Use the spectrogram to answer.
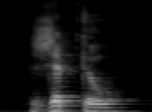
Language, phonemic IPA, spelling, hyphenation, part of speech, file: Dutch, /ˈzɛp.toː-/, zepto-, zep‧to-, prefix, Nl-zepto-.ogg
- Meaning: zepto- (10⁻²¹)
